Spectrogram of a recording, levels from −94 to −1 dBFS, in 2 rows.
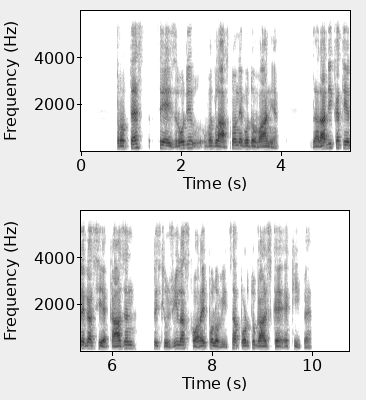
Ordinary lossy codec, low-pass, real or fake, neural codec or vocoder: none; 5.4 kHz; real; none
